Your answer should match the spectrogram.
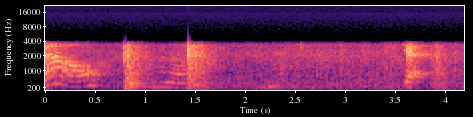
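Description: Kitchen cabinet door and cookware knocking as a pan is taken out of a lower cabinet: two sharp knocks about a second in and another clank near the end.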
